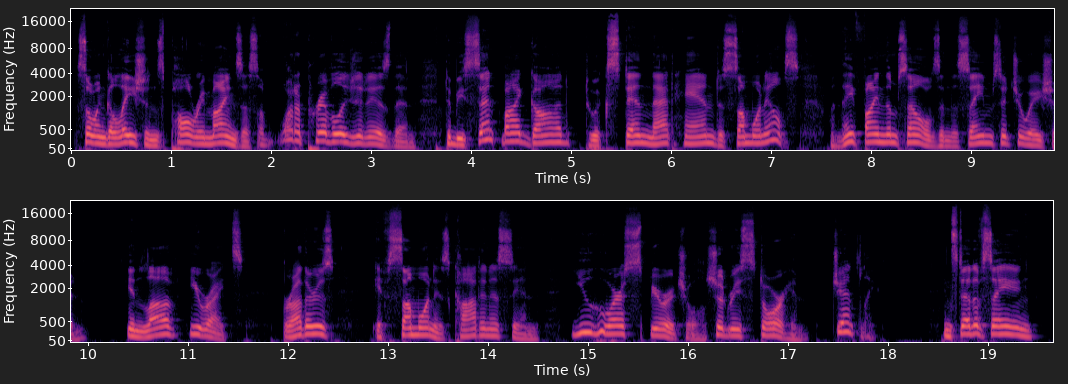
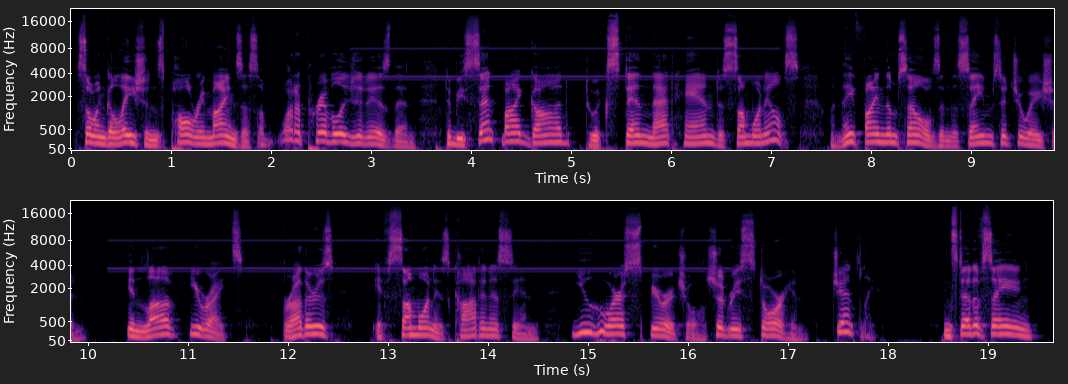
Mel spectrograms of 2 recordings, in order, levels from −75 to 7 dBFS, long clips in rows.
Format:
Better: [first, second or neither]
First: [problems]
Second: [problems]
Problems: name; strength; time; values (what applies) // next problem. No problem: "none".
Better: first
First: none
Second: high-pitched whine; faint; from 3 to 7 s and from 10 to 16 s; 3.5 kHz, 25 dB below the speech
